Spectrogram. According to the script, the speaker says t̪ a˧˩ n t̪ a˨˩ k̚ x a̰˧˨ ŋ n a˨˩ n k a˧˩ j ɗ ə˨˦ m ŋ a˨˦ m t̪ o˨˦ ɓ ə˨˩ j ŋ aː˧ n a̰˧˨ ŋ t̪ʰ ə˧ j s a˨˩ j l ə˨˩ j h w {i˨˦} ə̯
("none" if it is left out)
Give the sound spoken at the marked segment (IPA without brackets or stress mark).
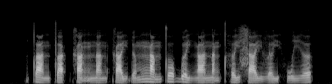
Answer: i˨˦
